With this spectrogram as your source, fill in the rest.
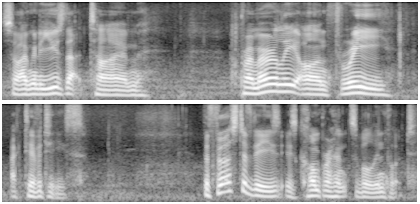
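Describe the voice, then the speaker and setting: A man with an Australian accent speaks at a moderate pace with ordinary pitch variation and long, frequent pauses. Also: medium pitch for a man. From Australia, Melbourne. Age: 40s. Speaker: language learning vlogger. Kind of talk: vlog monologue.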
